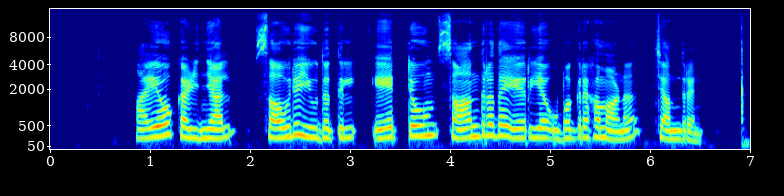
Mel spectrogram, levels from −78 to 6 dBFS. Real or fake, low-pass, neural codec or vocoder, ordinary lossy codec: real; 14.4 kHz; none; none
